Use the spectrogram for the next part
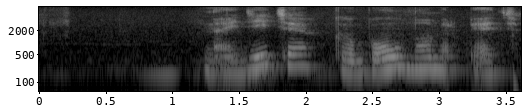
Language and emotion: Russian, neutral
